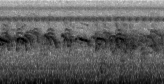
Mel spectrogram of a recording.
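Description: Young Thai native black chickens, a big-footed backyard breed about three months old, give soft, repeated high-pitched clucks and peeps, fairly faint, with short calls recurring over a low steady background.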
